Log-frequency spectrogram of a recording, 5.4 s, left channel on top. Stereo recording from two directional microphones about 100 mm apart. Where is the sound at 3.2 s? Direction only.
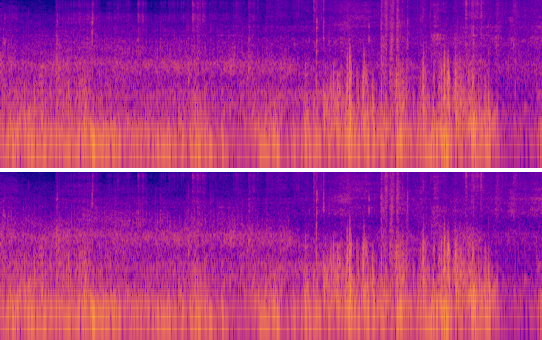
5° left (ahead or behind).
